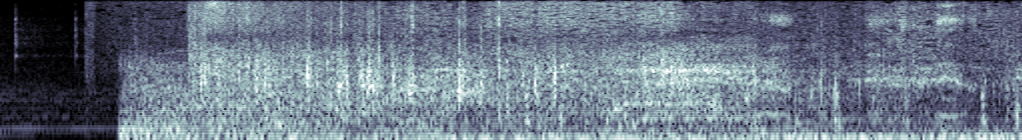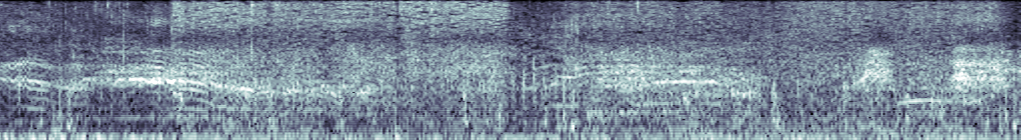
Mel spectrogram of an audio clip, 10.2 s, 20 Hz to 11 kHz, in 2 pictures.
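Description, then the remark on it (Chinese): Horses neigh in several wavering, high whinnies over a loud, continuous roaring rumble with booming crashes as houses collapse under a 12-metre wave of molasses flooding the streets of north Boston on a sunny winter afternoon, all starting abruptly after a brief quiet moment. “房屋崩塌，马匹嘶叫，铁路大桥被冲毁，绝望的人群四散而逃。”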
